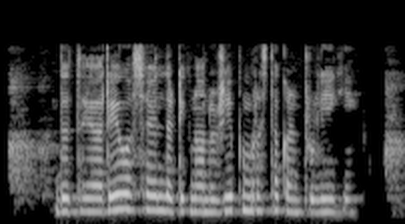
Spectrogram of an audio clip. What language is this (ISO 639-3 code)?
pus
